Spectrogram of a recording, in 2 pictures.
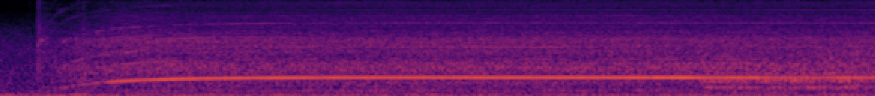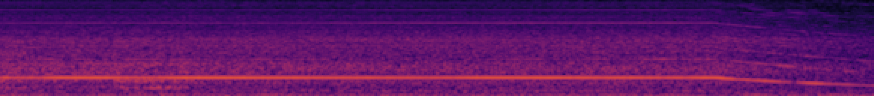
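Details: Hoover Air Steerable vacuum that wouldn't turn on, clogged filters and bad bearing found: motor spins up to a steady high whine, holds, then winds down, sounding loaded and dull; consistent with a seized brush roll bearing.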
